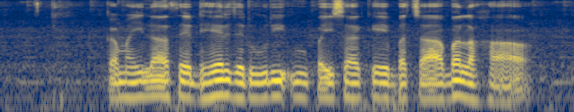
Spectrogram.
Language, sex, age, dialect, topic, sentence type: Bhojpuri, male, 31-35, Northern, banking, statement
